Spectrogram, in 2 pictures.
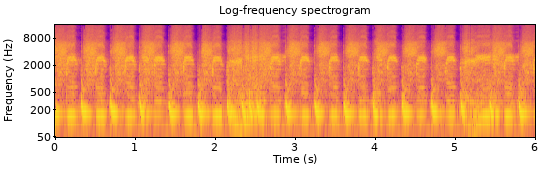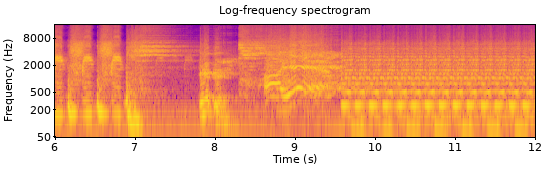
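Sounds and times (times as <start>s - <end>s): fast techno music: 0.0s - 7.8s, 8.5s - 12.0s
hard kick drum thumps: 0.0s - 8.1s.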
